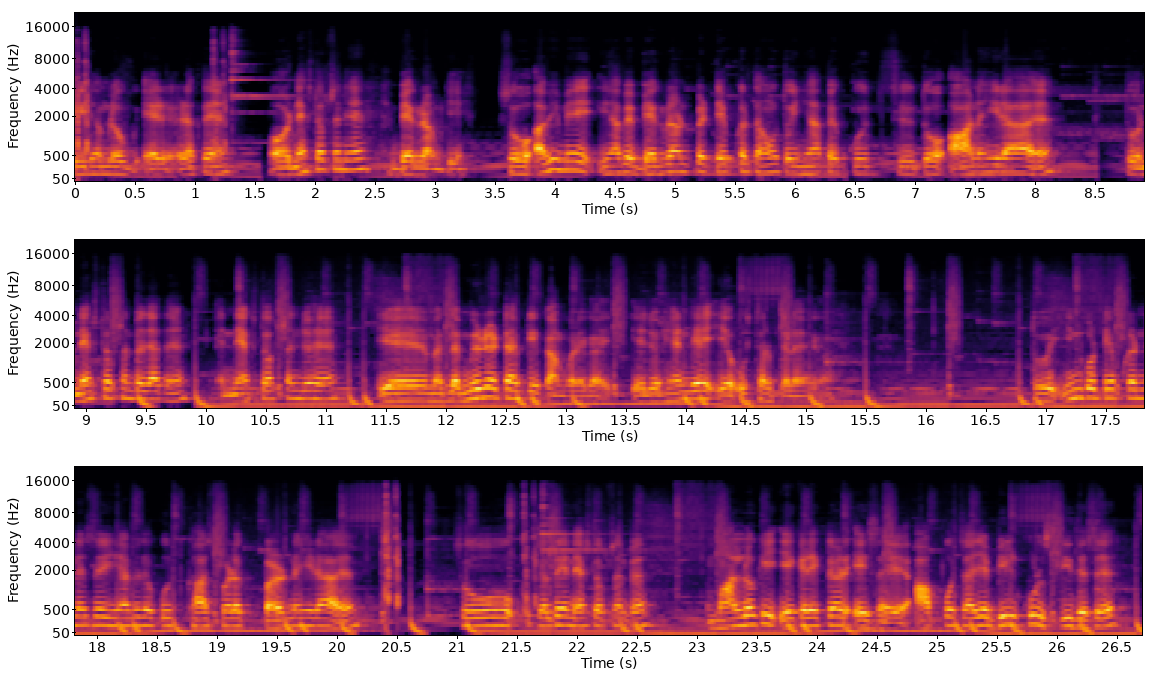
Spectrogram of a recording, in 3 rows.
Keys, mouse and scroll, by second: 3.5 click, 12.4-17.1 drag, 23.4-24.4 drag.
